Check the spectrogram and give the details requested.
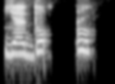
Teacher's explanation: The next thing, when you were reciting the hifz, you didn't stress on ayn. Okay, so on top of ayn, we have tashdeed. So make sure that you stress on it. Make a double sound.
